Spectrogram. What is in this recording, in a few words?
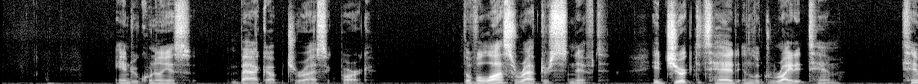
Audiobook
